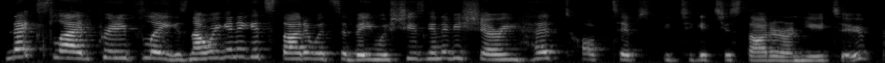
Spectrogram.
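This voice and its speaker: A woman's voice: high voice, a little fast, sharp tone. A woman hosting an online masterclass, introducing speakers in an enthusiastic, gushing way. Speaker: webinar host.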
